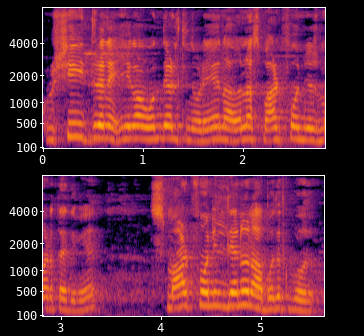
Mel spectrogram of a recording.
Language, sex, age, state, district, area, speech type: Kannada, male, 45-60, Karnataka, Chikkaballapur, rural, spontaneous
